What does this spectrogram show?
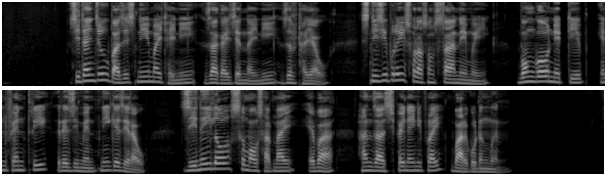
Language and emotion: Bodo, neutral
